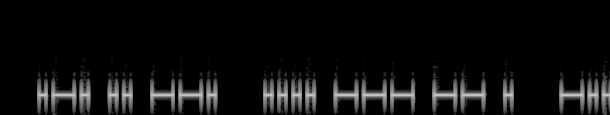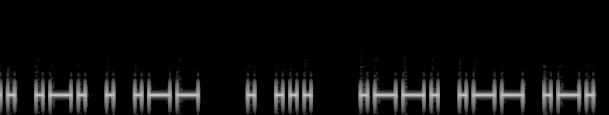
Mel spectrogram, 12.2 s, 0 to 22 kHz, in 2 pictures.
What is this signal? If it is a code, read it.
Morse code, heard as a keyed tone, about 17 wpm, 700 Hz. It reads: RIG HOME BREW ES PWR
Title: Practice QSO - Exchange 2 - Info - 17wpm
